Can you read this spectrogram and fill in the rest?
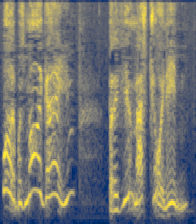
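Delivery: very high, grudging little joey; grudging Roo. Acted. Roo lets them join his game, high and grudging. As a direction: allow it like a child sharing his game.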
